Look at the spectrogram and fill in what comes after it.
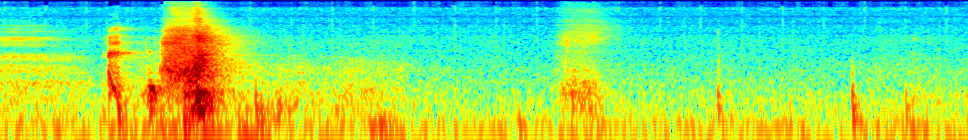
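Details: Adult who thinks they might be sick: one forceful sneeze after a short build-up breath, then quiet breathing and faint sniffs.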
